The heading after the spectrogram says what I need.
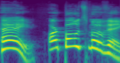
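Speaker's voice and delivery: very high-pitched swooping shout. Voicing a boat owner who notices the boat leaving the pier: yelling. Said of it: "you hear someone yell from behind you".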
